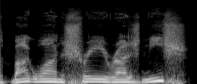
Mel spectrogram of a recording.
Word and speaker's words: Bhagwan Sri Rajneesh: Correct me if I'm wrong, but her role was basically a secretary to the main guy, which was Bhagwan Sri Rajneesh. – I believe that is, yes, that's the and correct pronunciation.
